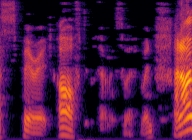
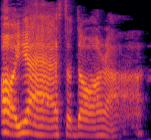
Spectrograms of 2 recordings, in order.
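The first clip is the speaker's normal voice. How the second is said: put-on character voice, strained and pushed; 3 semitones higher than usual. Discussing a show's voice actors, doing a character's line: Caster Speller voice. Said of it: "That's my impression of Caster Speller".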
